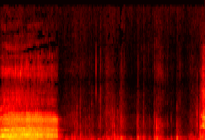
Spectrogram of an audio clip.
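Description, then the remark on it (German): A loud, harsh ripping of plastic packaging as a sealed bag is forcefully torn open, followed by softer crinkling and rustling as the bag is handled, then another brief tearing burst at the end. No one speaks. “Jetzt muss ich ja schauen, mit Gewalt kriege ich es bestimmt aufgerissen.”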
